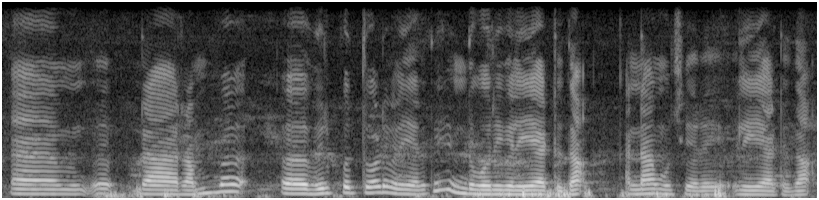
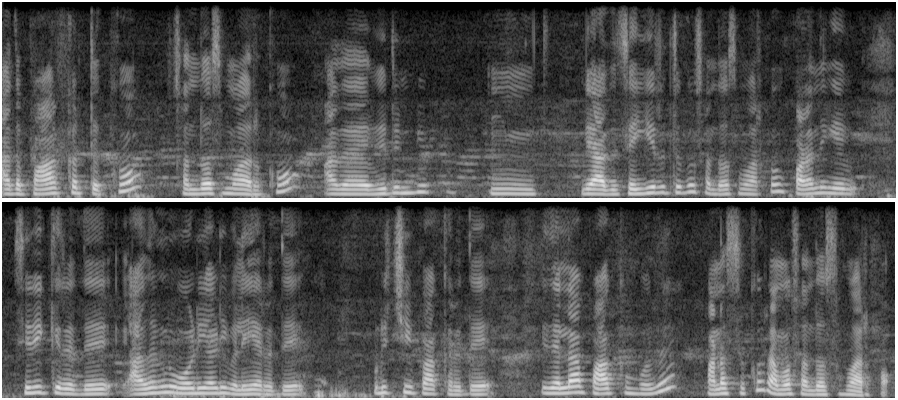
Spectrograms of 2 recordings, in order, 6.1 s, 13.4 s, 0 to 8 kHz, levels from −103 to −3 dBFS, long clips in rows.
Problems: constant background noise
